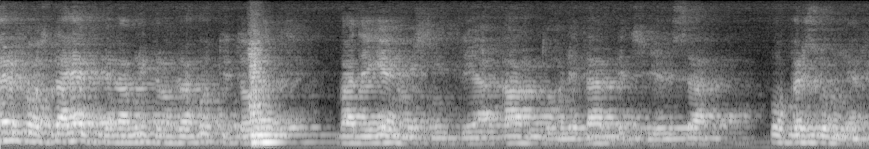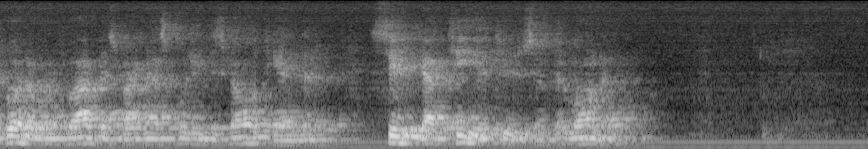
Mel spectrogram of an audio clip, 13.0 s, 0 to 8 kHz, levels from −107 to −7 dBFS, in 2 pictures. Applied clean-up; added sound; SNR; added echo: none; Bowed string instrument; -4 dB; reverberation time 1.0 s.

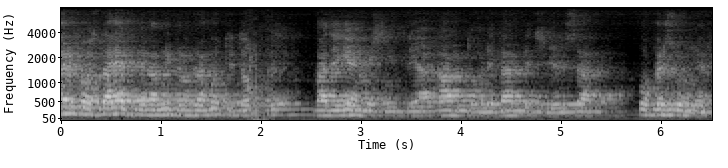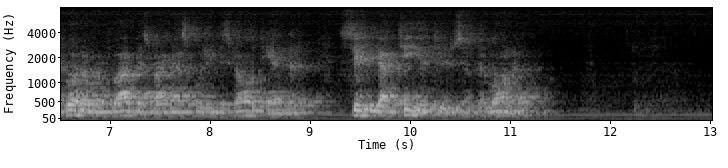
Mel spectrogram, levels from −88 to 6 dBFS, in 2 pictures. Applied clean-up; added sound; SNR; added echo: neural separator model SepFormer DNS4.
